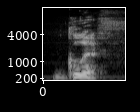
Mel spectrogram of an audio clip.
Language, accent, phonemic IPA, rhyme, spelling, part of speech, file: English, US, /ɡlɪf/, -ɪf, glyph, noun, En-us-glyph.ogg
- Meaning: A figure carved in relief or incised, especially representing a sound, word, or idea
